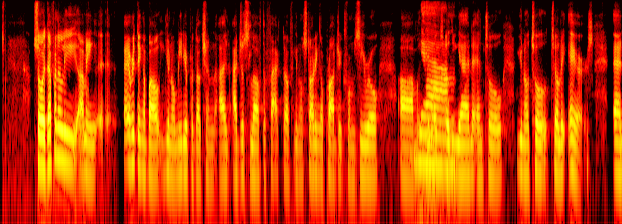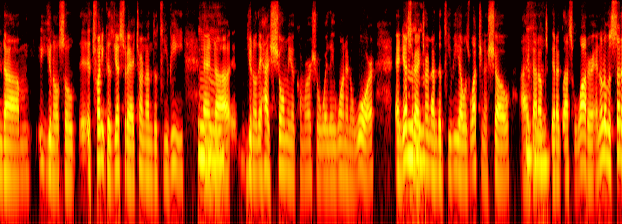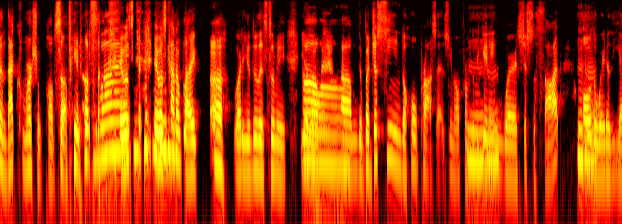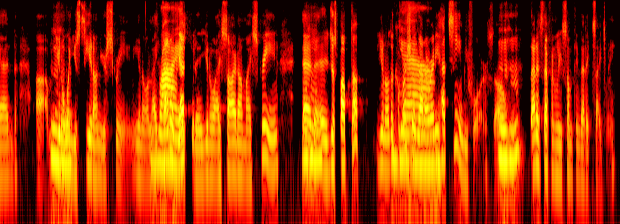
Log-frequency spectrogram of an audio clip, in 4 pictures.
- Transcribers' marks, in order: tapping; drawn out: "Yeah"; laughing while speaking: "you know? So, it was k"; chuckle; drawn out: "Oh"; drawn out: "Yeah"
- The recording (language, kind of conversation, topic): English, advice, How do I recover my confidence and prepare better after a failed job interview?
- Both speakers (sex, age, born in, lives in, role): female, 35-39, United States, United States, advisor; male, 45-49, United States, United States, user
